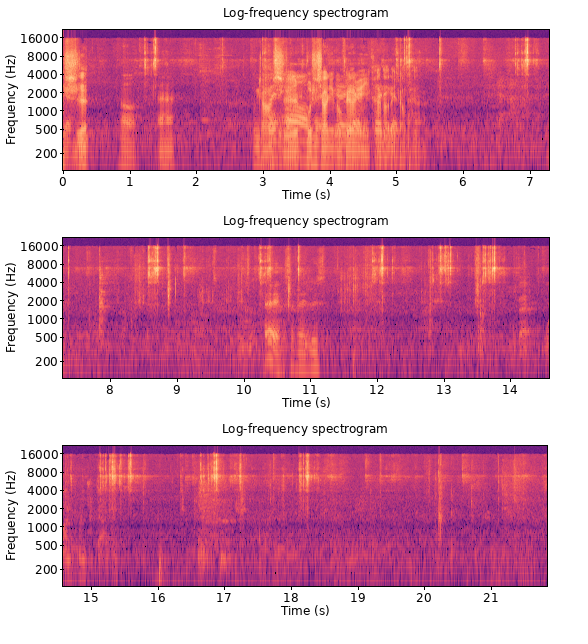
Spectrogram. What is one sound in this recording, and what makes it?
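Poker chips click together as a player handles them.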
